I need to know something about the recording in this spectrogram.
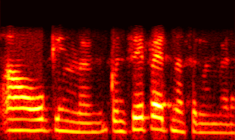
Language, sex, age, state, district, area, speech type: Tamil, female, 18-30, Tamil Nadu, Viluppuram, urban, conversation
